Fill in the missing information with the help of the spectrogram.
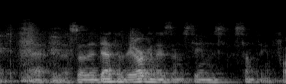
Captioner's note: laughs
